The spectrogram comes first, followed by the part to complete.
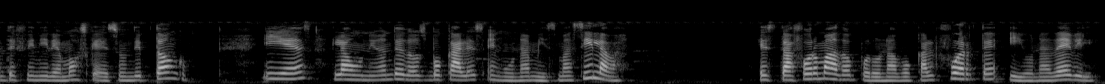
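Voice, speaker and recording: Female teacher, unhurried and methodical, dull lo-fi sound. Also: mid-range voice, fairly bright tone. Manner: slow, careful, spells out syllables. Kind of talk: recorded classroom lesson.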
